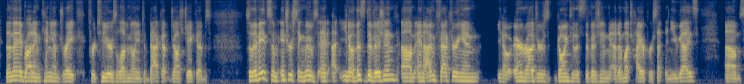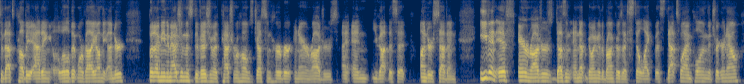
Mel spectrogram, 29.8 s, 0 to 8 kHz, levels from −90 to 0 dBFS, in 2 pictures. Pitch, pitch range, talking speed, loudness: 120 Hz, 110-135 Hz, 210 wpm, -19 LUFS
